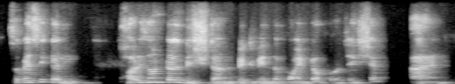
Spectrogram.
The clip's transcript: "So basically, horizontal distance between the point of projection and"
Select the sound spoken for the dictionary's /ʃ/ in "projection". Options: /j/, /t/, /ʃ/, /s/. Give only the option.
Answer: /ʃ/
